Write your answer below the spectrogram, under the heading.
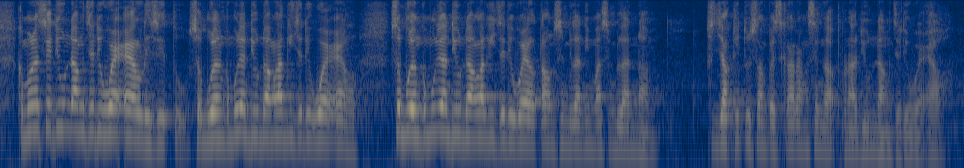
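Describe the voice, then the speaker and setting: A man talks very fast in a high voice with an animated tone and lively intonation, and room echo can be heard. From Jakarta, Indonesia, of Batak descent. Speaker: pastor. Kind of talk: sermon.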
